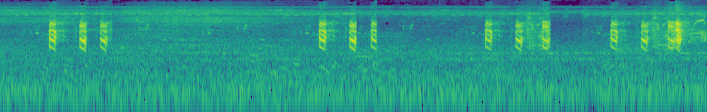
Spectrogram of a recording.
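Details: Yellow bittern calling in repeated bursts of three rapid, rasping notes, the groups coming every one to two seconds, with a constant hissing background throughout.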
